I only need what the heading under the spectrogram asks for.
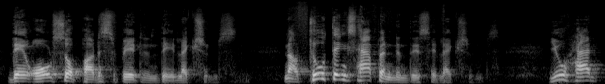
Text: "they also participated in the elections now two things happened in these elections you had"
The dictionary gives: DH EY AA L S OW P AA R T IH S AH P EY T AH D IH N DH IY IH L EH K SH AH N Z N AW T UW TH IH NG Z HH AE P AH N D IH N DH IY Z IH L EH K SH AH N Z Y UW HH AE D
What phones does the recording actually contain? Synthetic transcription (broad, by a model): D EY AA L S OW P AA R T IH S AH P EY T AH D IH N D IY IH L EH K SH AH N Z N AW T UW T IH NG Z HH AE P AH N D IH N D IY S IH L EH K SH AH N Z Y UW HH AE D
